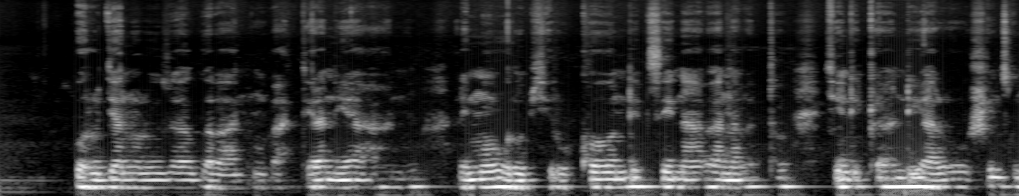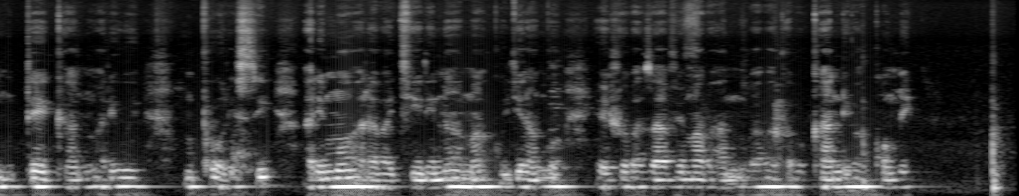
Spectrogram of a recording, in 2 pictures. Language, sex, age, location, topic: Kinyarwanda, female, 25-35, Nyagatare, agriculture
